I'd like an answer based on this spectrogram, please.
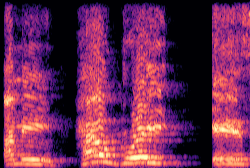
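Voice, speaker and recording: Speaking at a very slow pace in an American accent, a man raises and projects an extremely high, bright, sharp voice while the room echoes audibly. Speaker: sports show host. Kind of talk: sports talk show. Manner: loud; excited, animated.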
